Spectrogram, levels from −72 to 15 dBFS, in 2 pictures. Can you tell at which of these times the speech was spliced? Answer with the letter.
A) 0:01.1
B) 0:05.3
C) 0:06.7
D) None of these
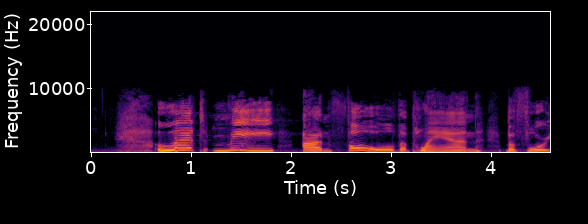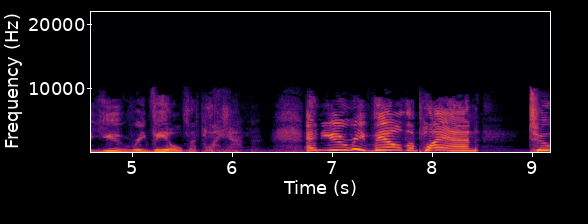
C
